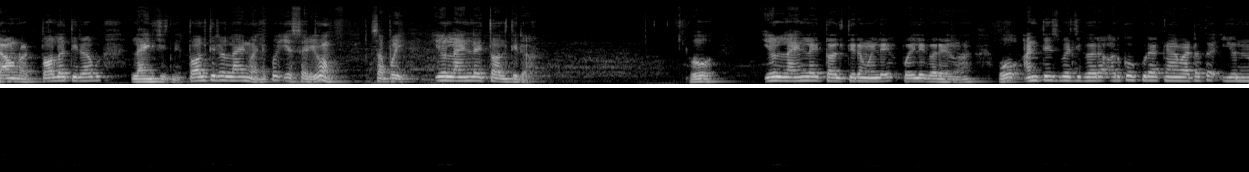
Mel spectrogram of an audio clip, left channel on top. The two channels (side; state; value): right; silent; 57 dB below the other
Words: तलतिर लाइन खिच्ने। तलतिर लाइन भनेको यसरी हो, सबै यो लाइनलाई तलतिर हो, यो लाइनलाई तलतिर मैले पहिले गरेँ हो। अनि त्यसपछि गएर अर्को कुरा कहाँबाट त, यो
